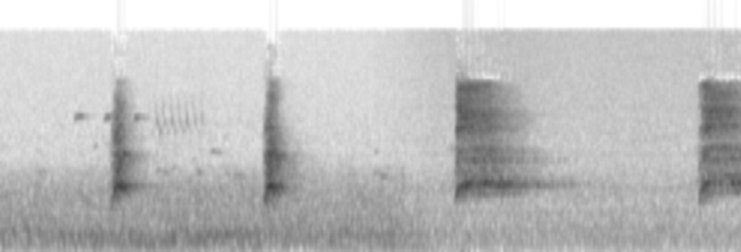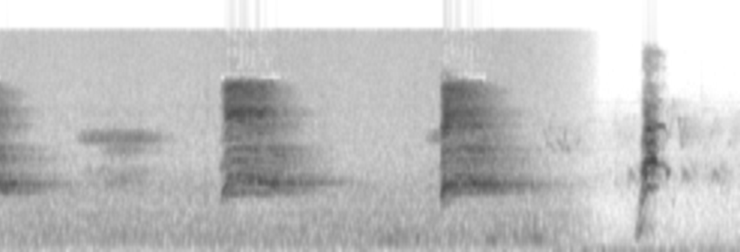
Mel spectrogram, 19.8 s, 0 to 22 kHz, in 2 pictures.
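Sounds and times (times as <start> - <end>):
red fox screaming: 3.5 - 4.0, 6.0 - 7.4, 9.3 - 10.7, 12.8 - 14.6, 15.7 - 17.1, 18.4 - 18.9.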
